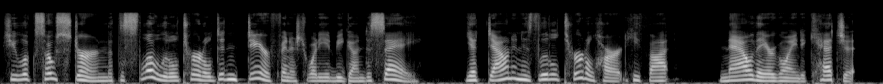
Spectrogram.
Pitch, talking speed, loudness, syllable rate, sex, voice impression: 195 Hz, 230 wpm, -18 LUFS, 5.5 syllables/s, female, feminine, adult-like, clear, fluent, slightly intellectual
